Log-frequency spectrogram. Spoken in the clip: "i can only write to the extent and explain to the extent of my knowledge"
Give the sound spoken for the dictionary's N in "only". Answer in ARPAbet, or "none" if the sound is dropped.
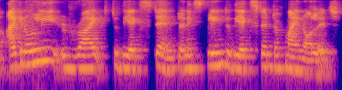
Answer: N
